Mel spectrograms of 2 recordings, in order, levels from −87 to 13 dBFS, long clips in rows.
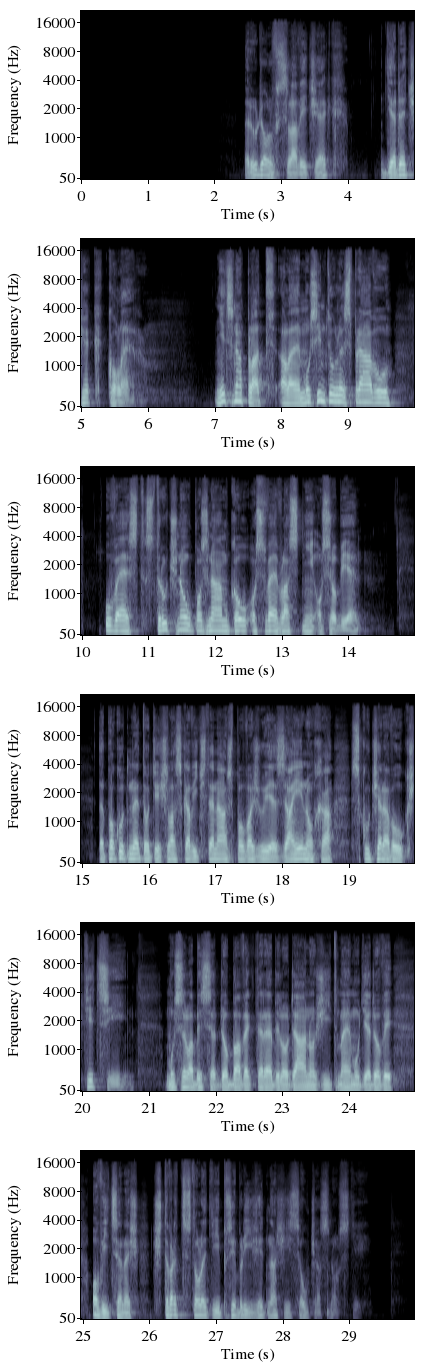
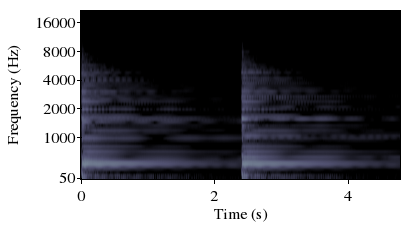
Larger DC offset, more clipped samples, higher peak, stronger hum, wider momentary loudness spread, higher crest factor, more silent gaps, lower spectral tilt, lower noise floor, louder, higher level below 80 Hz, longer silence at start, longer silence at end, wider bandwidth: neither; neither; first, 0 dBFS vs -26 dBFS; neither; second, 12 LU vs 22 LU; about the same, 16 dB vs 20 dB; neither; about the same, -4.5 dB/octave vs -5 dB/octave; first, -71 dBFS vs -67 dBFS; first, -16 LUFS vs -44 LUFS; first, -50 dBFS vs -66 dBFS; first, 2.45 s vs 0 s; first, 1 s vs 0.1 s; first, 17 kHz vs 8.8 kHz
